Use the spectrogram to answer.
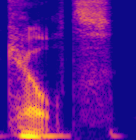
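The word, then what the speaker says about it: Celts: These ancient people were called the Kelts, pronounced Kelts, and they didn't have Instagram or iPhones.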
